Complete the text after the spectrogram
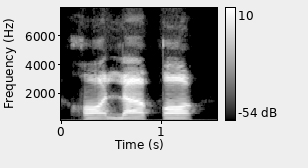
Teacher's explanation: Kha and qaf we read in heavy sound but lam we read in light sound. So be careful on this place as we say khalaqa.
